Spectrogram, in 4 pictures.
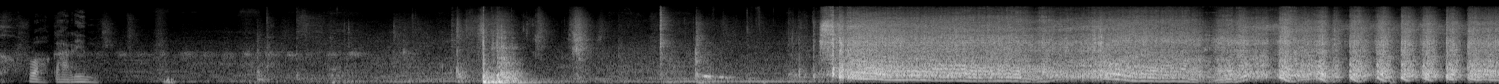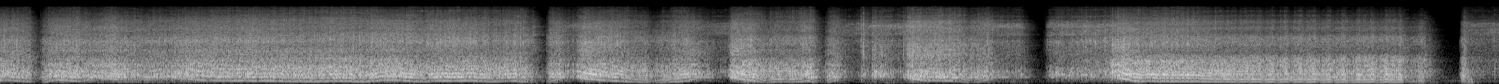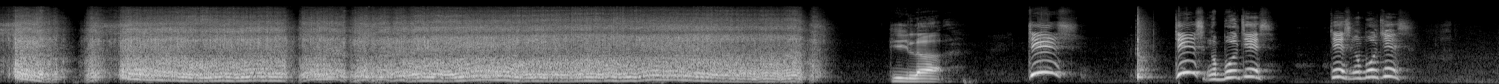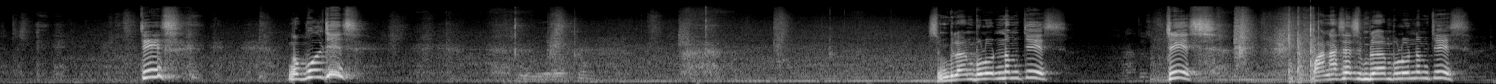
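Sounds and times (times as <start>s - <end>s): impact drill boring into concrete: 8.1s - 38.4s.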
